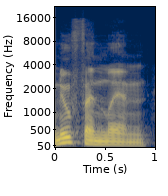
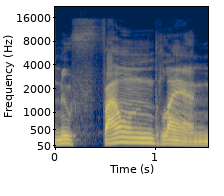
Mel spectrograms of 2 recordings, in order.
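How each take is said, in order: First: "Newfoundland" squeezed to NEWF-in-lund, middle syllable swallowed; Newfoundland run together. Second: "Newfoundland" with a full "found" and "land", NEW-FOUND-LAND; Newfoundland said as spelled. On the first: Host trying the other way, "Newfoundland" as newfin-lund. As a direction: say "Newfoundland" fast and slurred like a local. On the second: Host greeting a viewer, says "Newfoundland" as new-found-land. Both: Shown as a demonstration. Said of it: "Do you say Newfoundland or Newfoundland?".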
